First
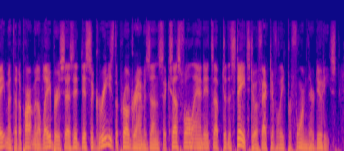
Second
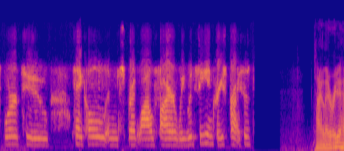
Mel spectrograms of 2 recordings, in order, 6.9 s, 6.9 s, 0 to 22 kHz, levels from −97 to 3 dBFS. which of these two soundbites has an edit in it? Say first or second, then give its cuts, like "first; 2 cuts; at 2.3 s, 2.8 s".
second; 2 cuts; at 1.5 s, 2.7 s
